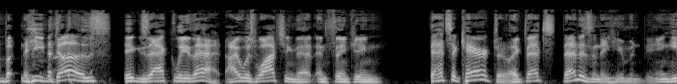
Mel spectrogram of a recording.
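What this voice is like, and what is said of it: Usual voice. Nothing is said of it.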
